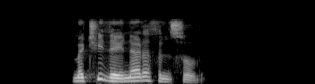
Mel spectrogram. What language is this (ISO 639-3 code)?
kab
